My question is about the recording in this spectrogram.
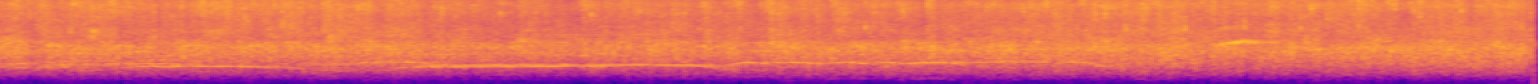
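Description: Audience applauding steadily, with a few faint short held notes over the clapping.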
